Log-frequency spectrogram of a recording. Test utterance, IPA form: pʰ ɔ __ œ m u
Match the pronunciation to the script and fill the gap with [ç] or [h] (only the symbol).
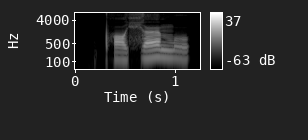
ç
